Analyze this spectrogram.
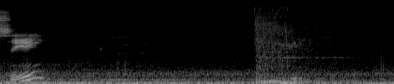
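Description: A sci-fi gun fires with a sharp electric zap.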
